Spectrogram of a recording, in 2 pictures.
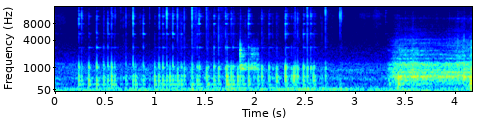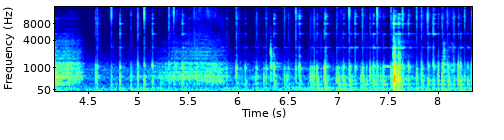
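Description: Long nails tap quickly around the rim and sides of a large clear glass mixing bowl on a wooden table, which holds a little brown scrub with a metal spoon resting inside. Rapid, light glassy clinks with a short ring around 500 Hz alternate with brief scratchy stretches, and one sharper tap stands out near the end.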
